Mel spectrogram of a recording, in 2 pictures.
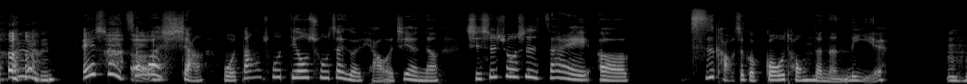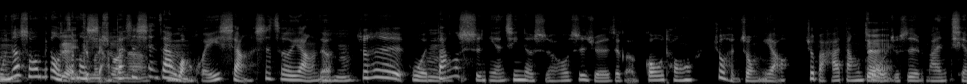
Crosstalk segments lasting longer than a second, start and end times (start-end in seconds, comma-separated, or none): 9.6-11.6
